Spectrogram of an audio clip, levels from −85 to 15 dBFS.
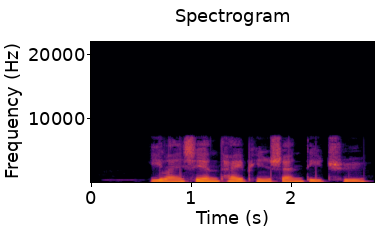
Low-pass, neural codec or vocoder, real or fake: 7.2 kHz; none; real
